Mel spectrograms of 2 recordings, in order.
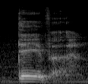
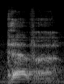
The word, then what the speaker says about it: Deva: Deva, because it's spelled like Deva, but she said it was Deva.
